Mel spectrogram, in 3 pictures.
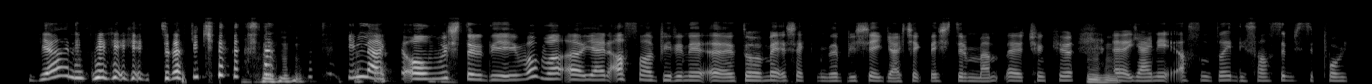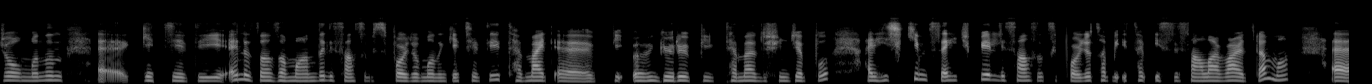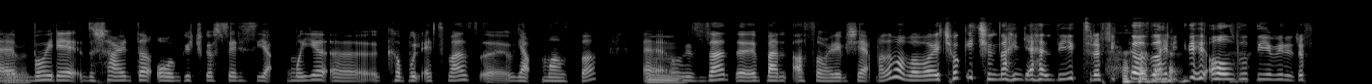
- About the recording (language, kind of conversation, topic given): Turkish, podcast, Bıraktığın hangi hobiye yeniden başlamak isterdin?
- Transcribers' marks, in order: chuckle; tapping; chuckle; other background noise; laughing while speaking: "çok içimden geldiği, trafikte özellikle"; chuckle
